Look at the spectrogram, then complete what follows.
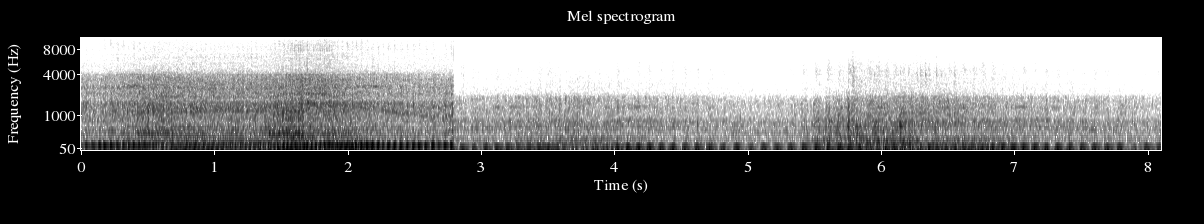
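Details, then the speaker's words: Yamaha Aerox scooter with a covered number plate: fast, light buzzing rattle about four times a second over the idling engine, heard when ridden slowly; the plate vibrates against the middle of the fender. "so the sound comes from here, guys, when we take the motorbike slowly, it will vibrate like this and it's really uncomfortable guys"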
